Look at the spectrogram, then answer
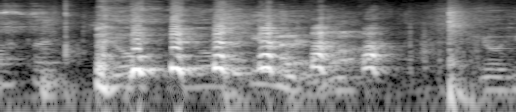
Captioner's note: laughter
